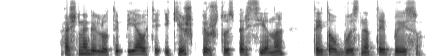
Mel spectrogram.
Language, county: Lithuanian, Vilnius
